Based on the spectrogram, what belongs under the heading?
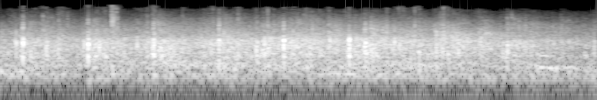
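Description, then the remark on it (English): A church audience claps steadily for a few seconds during a sermon, a dense patter of many hands at moderate volume, somewhat subdued rather than roaring, with no voices over it. “I knew the political thing would make you guys all not clap as much.”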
